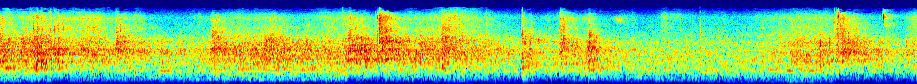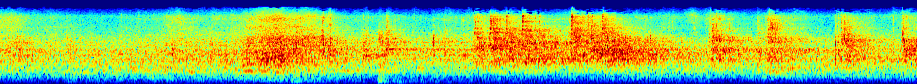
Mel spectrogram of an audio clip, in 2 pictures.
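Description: Ice hockey game sounds: skates scraping and carving the ice in a steady hiss, with sharp clacks of sticks on the puck and the ice scattered throughout, and players' indistinct shouts.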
